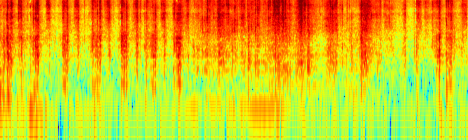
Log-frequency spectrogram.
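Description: Fingertips flick and scratch the ridges of a solid, palm-sized yellow ridged polymer foam Scrub Daddy sponge. The result is a rapid, irregular series of short, bright scratchy taps and crinkly rasps, each dying away almost instantly, over a faint low hum.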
